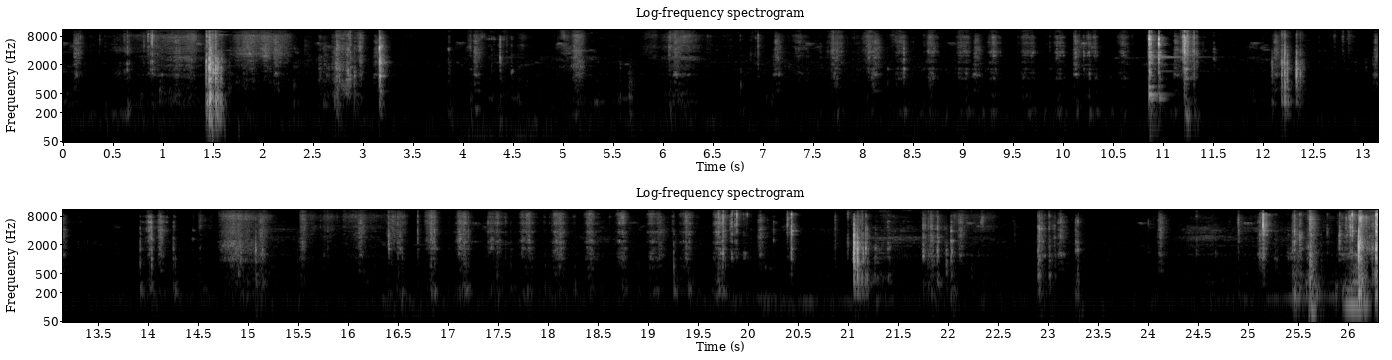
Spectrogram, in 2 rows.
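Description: Small hand tools clicking and scraping on the metal rear housing of an Elmot 12 V alternator while its brush holder and wiring are worked on: irregular light taps and scrapes, with sharper knocks about a second and a half in, around eleven seconds in and around twenty-one seconds in.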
